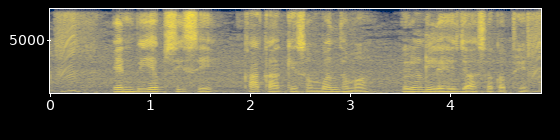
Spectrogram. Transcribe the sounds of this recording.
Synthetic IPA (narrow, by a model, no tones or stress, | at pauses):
ɛːnbieːpʰsise | kaːkakesə̃mbə̃nd̪ʱmã | ɾɪ̃ɳleɦed͡ʒaːsəkət̪ɦɛː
